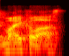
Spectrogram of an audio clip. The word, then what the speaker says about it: Mikulasik: Am I pronouncing your name properly? Actually, it's Mikulasik. Mikulasik. Some people pronounce Mikulasik, some people pronounce Mikulasik, but I go by Mikulasik.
